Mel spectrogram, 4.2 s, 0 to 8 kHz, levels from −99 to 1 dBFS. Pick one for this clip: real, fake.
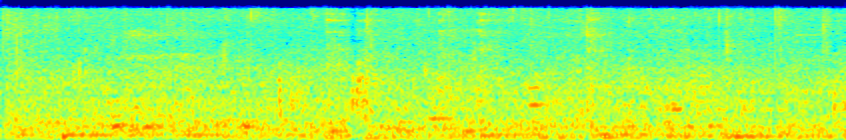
real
